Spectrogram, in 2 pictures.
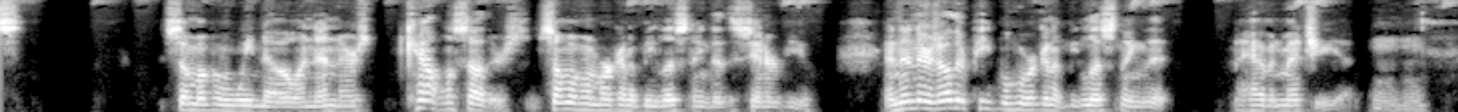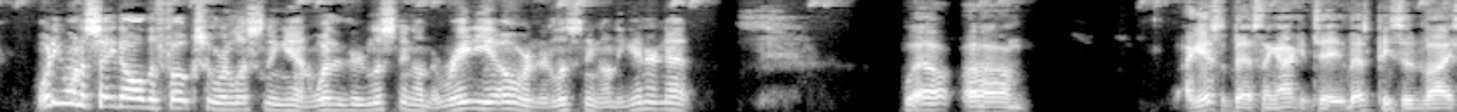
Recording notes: This interview was recorded outside a few years back and was then broadcast on FM radio.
